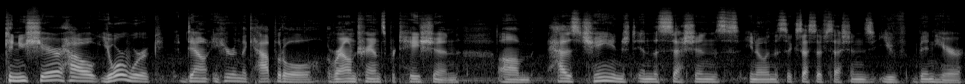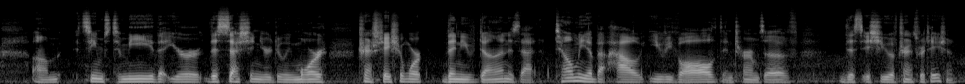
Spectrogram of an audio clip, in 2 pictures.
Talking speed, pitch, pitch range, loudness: 185 wpm, 120 Hz, 115-135 Hz, -28 LUFS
